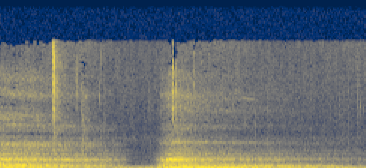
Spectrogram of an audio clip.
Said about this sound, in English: Oh, thanks well, for yawning.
